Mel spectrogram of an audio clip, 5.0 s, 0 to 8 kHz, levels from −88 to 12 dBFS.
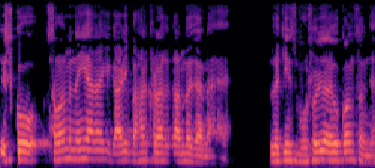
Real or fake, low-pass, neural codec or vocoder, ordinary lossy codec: real; none; none; none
